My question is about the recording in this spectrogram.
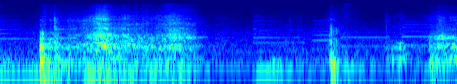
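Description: Dough being worked and cut with a dough scraper on a floured board: a few sharp knocks and a stretch of scraping and rubbing, over soft background music.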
